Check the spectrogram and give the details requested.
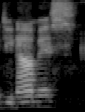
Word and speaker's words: Dunamis: That's what, Some people pronounce it Dunamis. I say Dunamis.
